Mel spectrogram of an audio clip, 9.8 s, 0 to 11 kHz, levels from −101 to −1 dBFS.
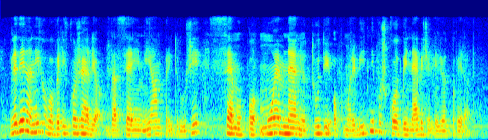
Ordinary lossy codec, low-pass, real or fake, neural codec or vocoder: none; 7.2 kHz; real; none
